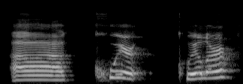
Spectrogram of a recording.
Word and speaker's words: Qwilr: And then we have Quiller. It's spelled Qwilr, okay?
